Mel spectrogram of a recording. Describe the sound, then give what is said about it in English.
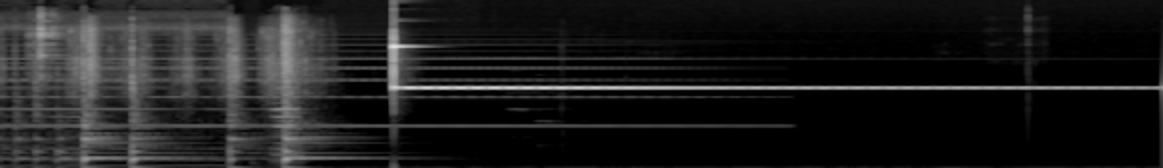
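A few short tuned notes lead into one clear bell strike, whose bright tone hums with a gentle wavering pulse and slowly fades over several seconds in otherwise quiet surroundings. “You listened to the whole story from bell to bell.”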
